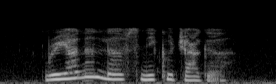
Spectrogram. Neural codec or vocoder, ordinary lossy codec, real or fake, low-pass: none; none; real; 5.4 kHz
